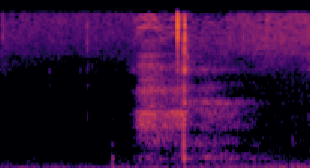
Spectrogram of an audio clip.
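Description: Near silence: faint room tone with a soft intake of breath about a second in and a small click in the middle of it.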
